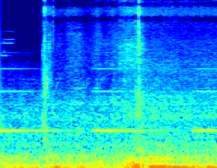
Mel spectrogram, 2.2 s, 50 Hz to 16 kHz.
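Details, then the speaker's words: 2015 Honda Accord 2.4L K24 Earth Dreams, after replacing VTC actuator, timing chain, guides and tensioner: steady low idle hum with no ticking or rattle. Second start after the tensioner change runs smooth and quiet; the first start made a weird noise. "oh my God that sounds so smooth wow yeah so every time you change your tensioner it's going to make a weird noise and then the second time it'll be totally quiet"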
